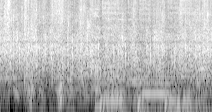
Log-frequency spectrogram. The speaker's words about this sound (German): da gibst du dem Affen einfach ein bisschen Zucker, damit da der Applaus auch besonders laut ist.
